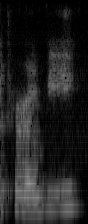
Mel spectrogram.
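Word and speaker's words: pieróg: The United States has also made a National Pierogi Day, which is October 8th.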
